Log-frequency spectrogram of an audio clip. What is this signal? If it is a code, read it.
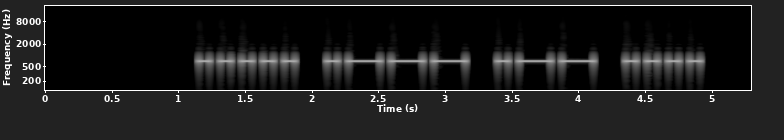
Morse code, heard as a keyed tone, about 15 wpm, 700 Hz. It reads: 5JWH
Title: Four Challenging Letter-Number Combinations 15wpm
